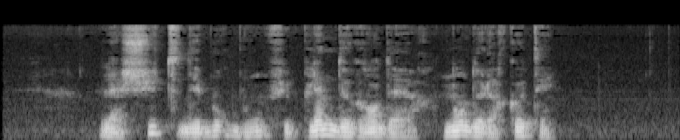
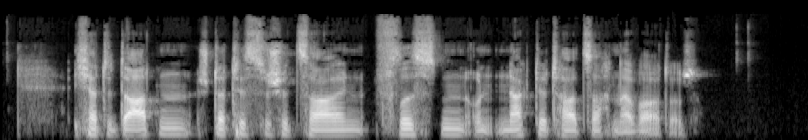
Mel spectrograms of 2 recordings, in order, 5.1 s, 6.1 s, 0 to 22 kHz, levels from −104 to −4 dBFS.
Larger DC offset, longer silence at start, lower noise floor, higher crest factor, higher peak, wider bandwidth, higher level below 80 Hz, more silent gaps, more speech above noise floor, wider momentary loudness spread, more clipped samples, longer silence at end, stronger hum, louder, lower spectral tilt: neither; first, 0.75 s vs 0.15 s; about the same, -65 dBFS vs -62 dBFS; about the same, 20 dB vs 20 dB; second, -8 dBFS vs -2 dBFS; second, 11.5 kHz vs 15 kHz; first, -44 dBFS vs -70 dBFS; neither; about the same, 40 dB vs 41 dB; second, 9 LU vs 13 LU; neither; about the same, 0.95 s vs 0.85 s; neither; second, -26 LUFS vs -20 LUFS; first, -5 dB/octave vs -2 dB/octave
